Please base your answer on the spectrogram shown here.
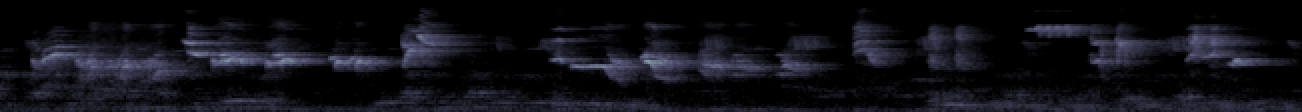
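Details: Loud, clear song of an orange-headed thrush, a continuous run of varied whistled and warbled phrases, some buzzy high notes mixed in, with brief gaps between bursts.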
